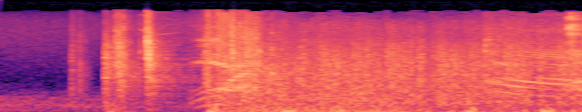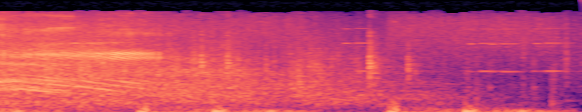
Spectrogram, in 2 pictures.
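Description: Submachine guns fire in rapid bursts in a room.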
